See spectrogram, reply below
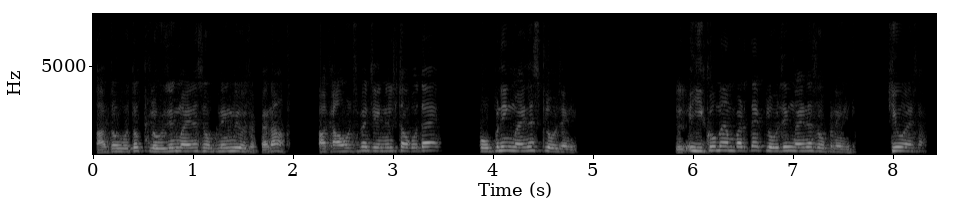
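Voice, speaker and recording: With a high, warm voice and a quick pace, a man teaches commerce to a live class. He keeps asking the students questions and repeats the key terms back to them. The audio is dull and lo-fi, with a faint hiss.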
